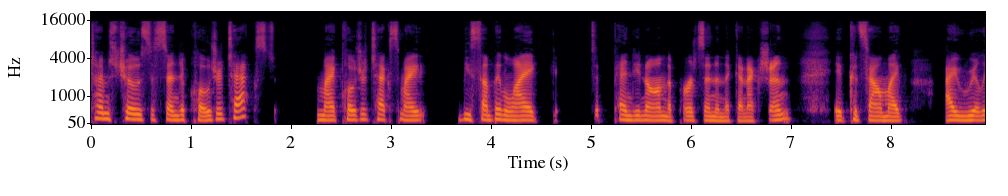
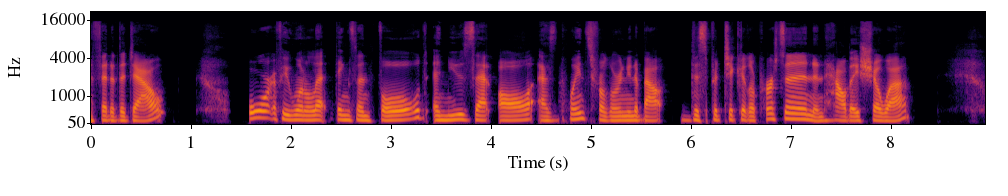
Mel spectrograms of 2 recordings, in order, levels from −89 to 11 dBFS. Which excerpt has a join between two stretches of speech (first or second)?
second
